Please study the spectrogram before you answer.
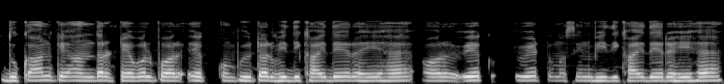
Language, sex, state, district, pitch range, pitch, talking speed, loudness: Hindi, male, Jharkhand, Palamu, 170-185 Hz, 175 Hz, 175 wpm, -14 LUFS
